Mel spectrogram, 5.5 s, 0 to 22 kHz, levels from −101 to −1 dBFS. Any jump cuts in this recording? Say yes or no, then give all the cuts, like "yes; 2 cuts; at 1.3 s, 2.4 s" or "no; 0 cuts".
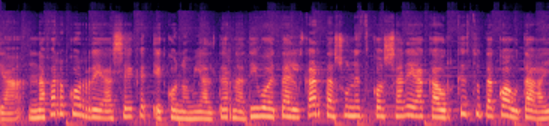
no; 0 cuts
